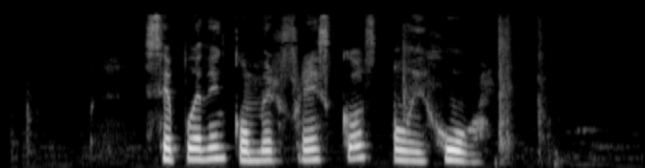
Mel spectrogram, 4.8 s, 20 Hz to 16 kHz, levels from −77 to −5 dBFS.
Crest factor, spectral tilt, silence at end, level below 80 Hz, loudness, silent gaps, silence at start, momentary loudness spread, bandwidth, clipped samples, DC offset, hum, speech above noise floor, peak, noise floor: 20 dB; -5.5 dB/octave; 1 s; -76 dBFS; -23 LUFS; none; 1.1 s; 15 LU; 11.5 kHz; under 0.1%; under 0.1%; none; 42 dB; -4 dBFS; -64 dBFS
